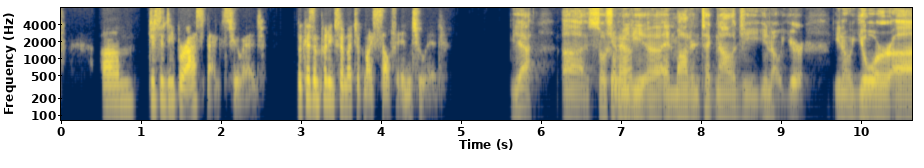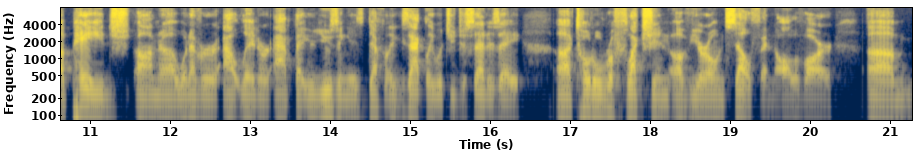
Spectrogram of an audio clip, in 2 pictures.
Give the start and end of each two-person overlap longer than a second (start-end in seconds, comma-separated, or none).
none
